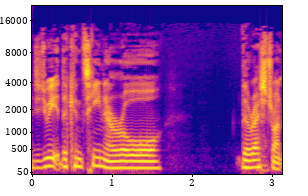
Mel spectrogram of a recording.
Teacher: adding an R on the end of words that have got an A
